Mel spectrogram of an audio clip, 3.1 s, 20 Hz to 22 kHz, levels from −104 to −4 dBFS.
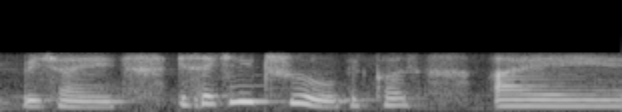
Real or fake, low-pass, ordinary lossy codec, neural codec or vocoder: real; 3.6 kHz; none; none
